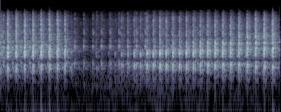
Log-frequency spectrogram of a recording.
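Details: Oriental stork at a restoration stork park in Yesan, South Korea, clattering its bill as a territorial warning to a stranger entering its area: a fast, dry wooden rattle of about ten claps a second that slackens briefly, then picks up again.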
